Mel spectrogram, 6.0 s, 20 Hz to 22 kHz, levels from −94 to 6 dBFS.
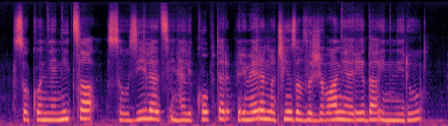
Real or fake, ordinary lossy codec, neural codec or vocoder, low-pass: fake; none; codec, 44.1 kHz, 2.6 kbps, SNAC; none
